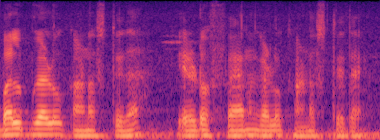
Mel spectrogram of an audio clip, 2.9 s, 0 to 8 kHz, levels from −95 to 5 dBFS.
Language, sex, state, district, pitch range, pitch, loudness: Kannada, male, Karnataka, Bangalore, 105-120 Hz, 105 Hz, -19 LUFS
